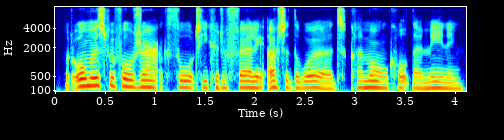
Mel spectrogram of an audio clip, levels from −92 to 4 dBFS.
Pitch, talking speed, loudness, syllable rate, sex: 170 Hz, 235 wpm, -17 LUFS, 6.4 syllables/s, female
